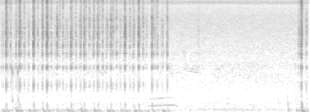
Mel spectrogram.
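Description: Fingertips tap repeatedly on the glossy cover of a softcover biology textbook, a solid stack of paper lying on a bed. A quick run of soft, dull, low thuds fills the first half, then a quieter stretch of faint hiss, and a final burst of taps just before the end.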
